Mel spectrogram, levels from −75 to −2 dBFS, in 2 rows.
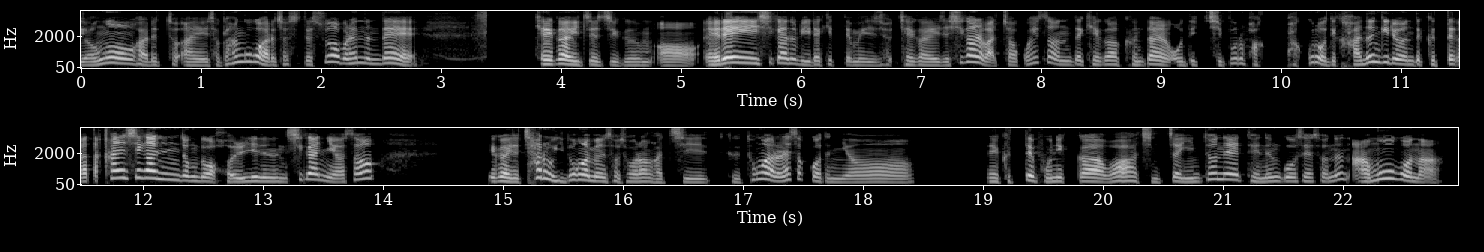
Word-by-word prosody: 영어 250 +8 +1
가르쳐 185 -5 -5
아이 170 -2 -4
저기 - - -10
한국어 335 +1 -1
가르쳤을 205 -2 -2
때 200 - -8
수업을 325 - -1
했는데 270 0 +1 1.0
걔가 225 0 +6
이제 195 0 -1
지금 175 0 -7
어 160 0 -4
LA 275 +8 +10
시간으로 255 -2 +1
일했기 195 +3 -5
때문에 180 -1 -9
이저 165 +4 -12
제가 190 -3 -4
이제 170 0 -5
시간을 310 - +3
맞춰 185 - -2
갖고 180 - -10
했었는데 230 -9 -5
걔가 205 0 -5
그날 195 0 -2
어디 185 +2 -8
집으로 260 +10 -5
밖 - - -10 0.2
밖으로 310 - -5
어디 195 - -3
가는 205 - -1
길이었는데 250 -10 0
그때가 210 0 -2
딱 - - -4
1 390 +1 +7
시간 375 -7 +6
정도가 230 -5 -1
걸리는 200 +1 -2
시간이어서 300 - +1 1.0
얘가 215 +1 +3
이제 195 - +2
차로 365 - +1
이동하면서 235 -3 0
저랑 200 0 -4
같이 175 -1 -6
그 175 - -15
통화를 310 -6 +2
했었거든요. 180 - -5 0.6
네 200 -1 -5
그때 260 - 0
보니까 205 -1 0
와 230 +4 0
진짜 190 +2 -5
인터넷 285 +10 -1
되는 210 -1 -6
곳에서는 215 +6 -6
아무거나 290 - 0
210 Hz, 375 characters per minute, -24 LUFS, 185-275 Hz, 1.0 s, LA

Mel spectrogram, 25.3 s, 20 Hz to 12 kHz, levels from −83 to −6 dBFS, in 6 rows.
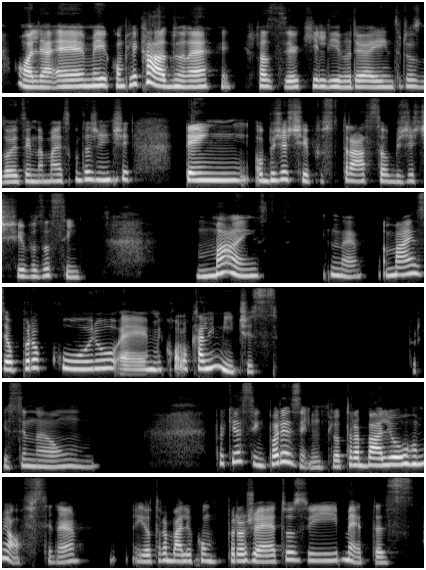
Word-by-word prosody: Olha, 180 -2 +4
é 195 +3 +6
meio 215 +1 +4
complicado, 210 - +5
né? 190 +1 +5 0.4
Fazer 185 -3 -1
equilíbrio 185 -1 -2
entre 180 +2 -3
os 195 - -4
2, 185 +2 -3
ainda 195 -1 -4
mais 205 +1 -4
quando 235 +4 -5
a - - +1
gente 240 +1 -2 0.5
tem 230 0 +5
objetivos, 215 -2 -1
traça 205 -1 -1
objetivos 195 +1 -6
assim. 200 -6 -8 1.1
Mas 215 0 0 0.6
né, 200 -5 -5 0.2
mas 250 +4 0
eu 250 -1 +4
procuro, 280 0 -1
eh, 125 - -1
me 250 -1 -1
colocar 275 +1 -1
limites. 230 - -2 1.3
Porque 215 -2 -15
se 200 +5 -11
não 190 0 -8 1.2
Porque, 285 +3 -6
assim, 335 -9 -5
por 270 +7 +2
exemplo, 185 - -2
eu 185 - -2
trabalho 235 +3 +3
home 270 +1 0
office, - - -7
né? 180 +5 -3 0.5
E 205 - -9
eu 195 - -3
trabalho 205 -2 -2
com 210 -1 -7
projetos 210 +2 -1
e 220 0 -4
metas. 165 -7 -6
210 Hz, 115 wpm, -22 LUFS, 190-240 Hz, 1.3 s, é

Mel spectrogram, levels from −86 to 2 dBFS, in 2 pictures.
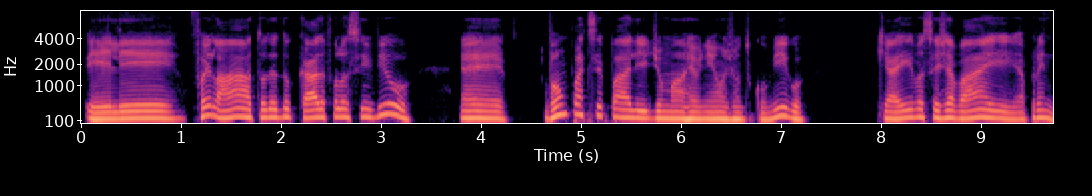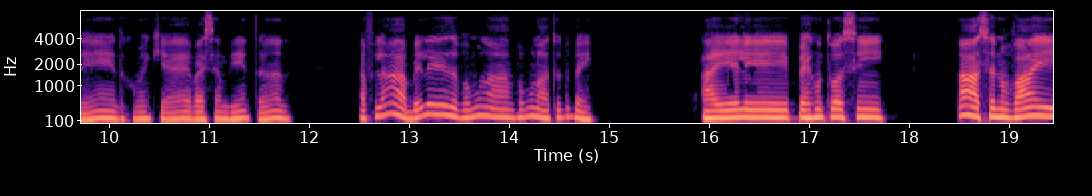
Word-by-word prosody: Ele 135 +1 +2
foi 180 +2 -2
lá 165 -1 +1
todo 155 +2 -2
educado 160 -1 0
e - - -8
falou 170 +2 -2
assim: 165 +1 -3
"Viu, 190 - -1 0.5
eh, 140 -2 +1 0.4
vamos 190 +11 +1
participar 195 -6 -3
ali 150 -2 +1
de 140 +1 -1
uma 135 -1 +1
reunião 130 0 +2
junto 125 0 -1
comigo, 130 +2 -1 0.7
que 140 - -5
aí 135 +4 +1
você 160 -2 -1
já 150 +2 +2
vai 140 -2 0
aprendendo 135 0 -1
como 130 0 -4
é 135 - 0
que 130 0 -8
é, 130 +2 -1
vai 130 0 0
se 130 +3 -8
ambientando". 135 +1 -1 0.7
Aí 145 - -3
eu - - -4
falei: 185 +7 -4
"Ah, 205 -7 0
beleza, 195 +6 -1
vamos 160 +5 -2
lá, 165 -3 -1
vamos 155 +3 -3
lá, 155 -4 0
tudo 155 +3 -7
bem". 135 -7 -2 1.0
Aí 145 +1 +4
ele 155 0 +4
perguntou 160 +2 +2
assim: 160 -1 +1 0.7
"Ah, 200 -2 +5
você 175 +1 +1
não 165 -2 +4
vai 170 +5 +4
150 Hz, 155 wpm, -22 LUFS, 135-165 Hz, 1.0 s, Ah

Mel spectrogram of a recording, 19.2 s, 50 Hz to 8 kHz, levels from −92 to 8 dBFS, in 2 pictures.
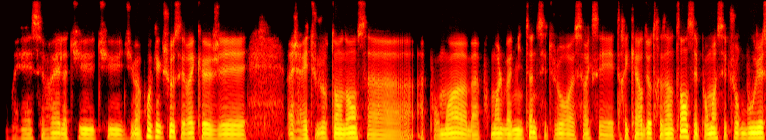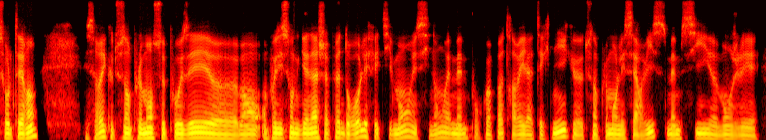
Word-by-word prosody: Oui, 80 - -19 0.2
c'est 95 - -8
vrai, 105 +2 -1
là 95 - -1
tu 95 0 -1
tu 90 +1 -3
tu 90 - -9
m'apprends 95 +9 0
quelque 125 -2 0
chose, 120 +1 0
c'est 100 - -2
vrai 105 +1 +2
que 100 -2 +2
j'ai 90 0 +1 0.5
ouais, 95 - 0
j'avais 90 0 0
toujours 100 +1 -4
tendance 100 +1 +3
à 85 -2 -3
à - - -11
pour 85 - -8
moi 95 +1 +3
bah, 85 0 -2
pour - - -21
moi, 100 - +3
le 100 - +1
badminton 90 +4 +1
c'est - - -10
toujours, 95 -1 -1
heu, - - -2
c'est 85 - -7
vrai 95 - -3
que - - -12
c'est 85 -2 -3
très - - -5
cardio, 95 +1 +1
très 95 -2 -3
intense 110 +6 +3
et - - +2
pour 95 - -3
moi, 105 - +4
c'est - - -6
toujours 105 - -3
bouger 105 +2 +4
sur 105 -1 +1
le 95 - -1
terrain. 105 +6 +4 0.6
Et - - -12
c'est - - -6
vrai 120 +3 +3
que, - - -5
tout - - -11
simplement, 100 0 +4
se 105 - -4
poser, 100 +3 +3
heu, 90 -4 +3
bah, 90 - 0
en 90 0 +1
en 95 - -4
position 105 +1 +2
de 100 - +2
gainage, 100 +3 +3
ça 100 - -2
peut 110 - -2
être 105 - 0
drôle, 100 +6 +2
effectivement. 100 +1 -2
Et 105 - -2
sinon, 95 +3 -4
ouais, 105 - -1
même 95 0 -1
pourquoi 90 -3 -7
pas 100 +5 -3
travailler 90 -2 -2
la 85 -1 -2
technique, 105 +10 0
heu, 85 -3 -2
tout - - -14
simplement 95 +1 -1
les 90 -1 0
services, 90 - -3
même 90 -1 0
si, 100 +1 -2
heu, 85 - -2
bon, 90 +1 -2
je 80 - -6
les 80 -2 -2
95 Hz, 270 wpm, -22 LUFS, 90-105 Hz, 0.6 s, moi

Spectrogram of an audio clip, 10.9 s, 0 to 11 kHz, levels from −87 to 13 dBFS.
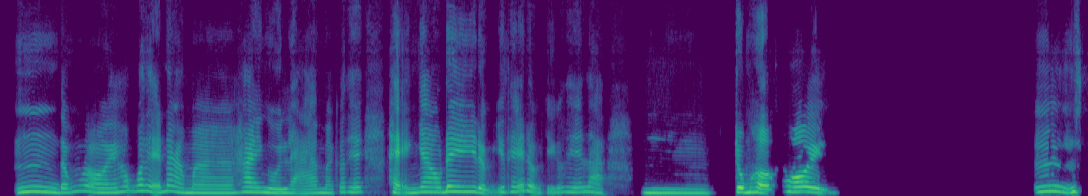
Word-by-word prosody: Ừm, 270 0 +1
đúng 235 +7 -4
rồi, 245 -5 -1
hông 290 +3 -5
có 330 - -1
thể 300 -2 -1
nào 285 -3 -2
mà 220 -1 -1
hai 260 +3 0
người 225 -4 +1
lạ 205 0 -3
mà 225 -1 -2
có 260 +5 -7
thể 260 0 -3 0.3
hẹn 220 -2 +1
nhau 265 0 0
đi 285 0 +3
được 230 -6 0
như 260 - -5
thế 280 +3 -3
được, 305 -3 -3
chỉ - - -8
có 250 - -7
thể 260 0 -4
là, 265 -6 -5 0.4
ừm, 220 -1 -1 0.8
trùng 255 -2 +9
hợp 220 -4 +6
thôi. 270 -7 +4 2.0
Ừm. 280 -2 +1
255 Hz, 165 wpm, -20 LUFS, 225-280 Hz, 2.0 s, trùng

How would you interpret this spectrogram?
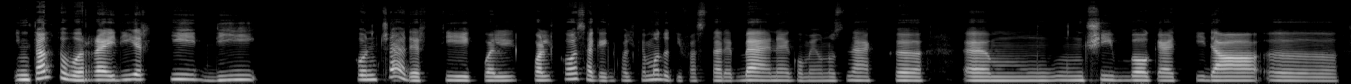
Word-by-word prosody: intanto 270 +7 +5
vorrei 200 0 +6
dirti 230 +2 -1
di 210 +4 -3 0.9
concederti 195 - -1
quel 185 -1 -1 0.2
qualcosa 205 +4 0
che, 180 - -8
in 175 0 -10
qualche 180 +1 -13
modo, 220 0 -2
ti 175 -2 -17
fa 175 0 -14
stare 175 0 -6
bene, 185 0 +3
come 175 -1 -10
uno 175 0 -8
snack, 185 0 -2 0.4
ehm, 180 -1 0
u 180 +1 -6
un 190 0 -2
cibo 190 -1 0
che 180 -1 -2
ti 195 -1 -11
dà, 185 0 +5
uhm, 175 -3 -5
185 Hz, 115 wpm, -22 LUFS, 180-205 Hz, 0.9 s, vorrei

